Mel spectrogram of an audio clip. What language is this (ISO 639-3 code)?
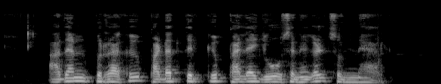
tam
